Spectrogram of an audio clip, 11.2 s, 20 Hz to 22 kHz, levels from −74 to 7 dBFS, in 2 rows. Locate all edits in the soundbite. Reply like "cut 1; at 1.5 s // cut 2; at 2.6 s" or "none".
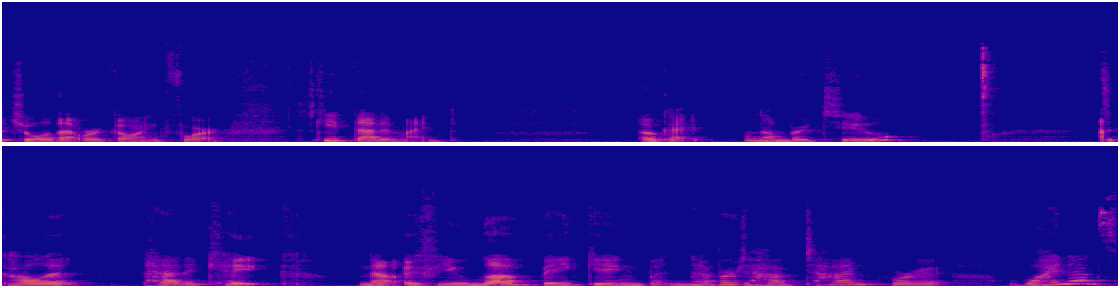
cut 1; at 1.6 s // cut 2; at 3.7 s // cut 3; at 5.5 s // cut 4; at 9.3 s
